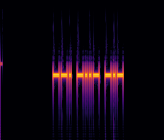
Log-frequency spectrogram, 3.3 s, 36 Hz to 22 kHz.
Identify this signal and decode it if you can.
Morse code, heard as a keyed tone, about 30 wpm, 700 Hz. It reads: GXK
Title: USA Call Sign Postfixes - 3 Letters 30wpm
